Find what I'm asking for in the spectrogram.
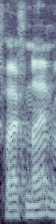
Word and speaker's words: Five9: Ja, ist richtig. Five9 wird es ausgesprochen.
